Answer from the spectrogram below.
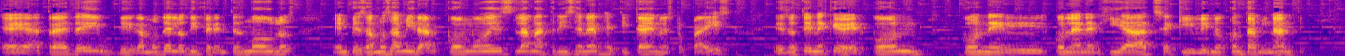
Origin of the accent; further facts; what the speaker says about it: Colombia; Nosotros somos, los colombianos somos muy bellos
